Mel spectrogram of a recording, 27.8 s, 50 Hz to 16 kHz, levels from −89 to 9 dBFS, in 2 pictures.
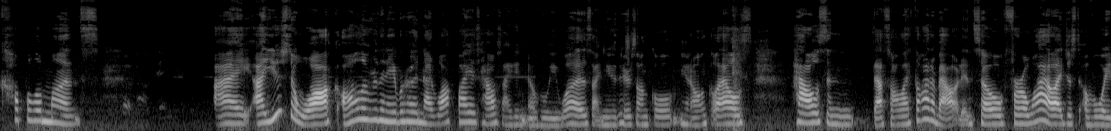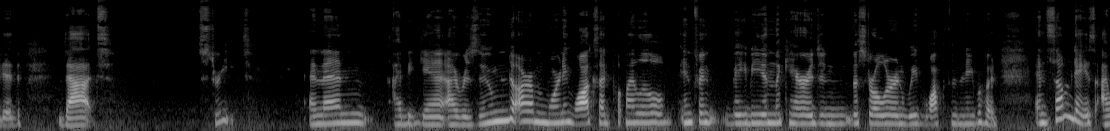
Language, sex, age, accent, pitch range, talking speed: English, female, 40-59, American, 195-255 Hz, 175 wpm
